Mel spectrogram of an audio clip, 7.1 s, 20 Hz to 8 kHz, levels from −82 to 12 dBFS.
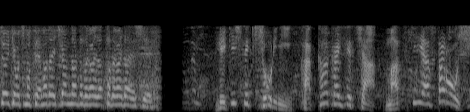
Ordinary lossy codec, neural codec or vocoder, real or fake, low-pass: AAC, 16 kbps; none; real; 7.2 kHz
